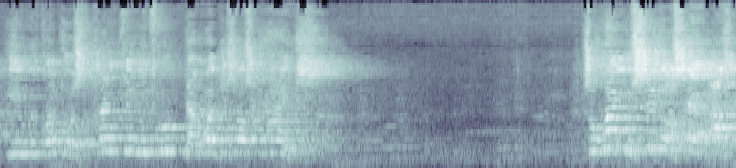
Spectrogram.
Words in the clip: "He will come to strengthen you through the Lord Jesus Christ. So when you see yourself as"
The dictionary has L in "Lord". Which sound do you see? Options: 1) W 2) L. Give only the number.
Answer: 1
